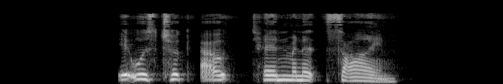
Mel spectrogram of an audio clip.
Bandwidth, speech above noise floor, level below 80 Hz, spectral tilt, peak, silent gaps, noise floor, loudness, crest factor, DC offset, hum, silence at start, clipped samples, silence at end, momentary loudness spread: 11.5 kHz; 59 dB; -64 dBFS; -5 dB/octave; -2 dBFS; none; -75 dBFS; -17 LUFS; 16 dB; under 0.1%; none; 1.2 s; under 0.1%; 1.1 s; 8 LU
